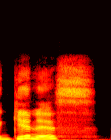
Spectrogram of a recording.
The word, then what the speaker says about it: Aguinis: to a study by Aguinis, Okay. pronounced like the beer, Like the beer?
